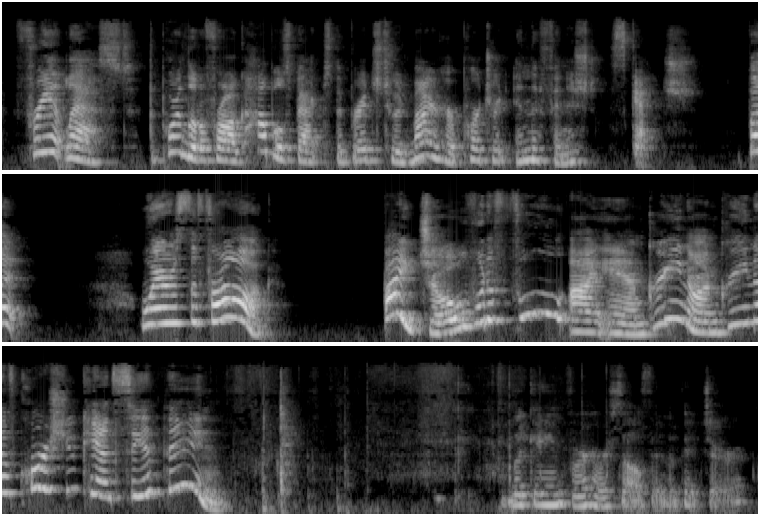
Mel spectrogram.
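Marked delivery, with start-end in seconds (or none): 5.6-13.1 higher, loud exclaiming painter; a painter scolding himself, out loud; puzzled old painter. Acted. Painter Mister Claude baffled by his own painting, loud and high.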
